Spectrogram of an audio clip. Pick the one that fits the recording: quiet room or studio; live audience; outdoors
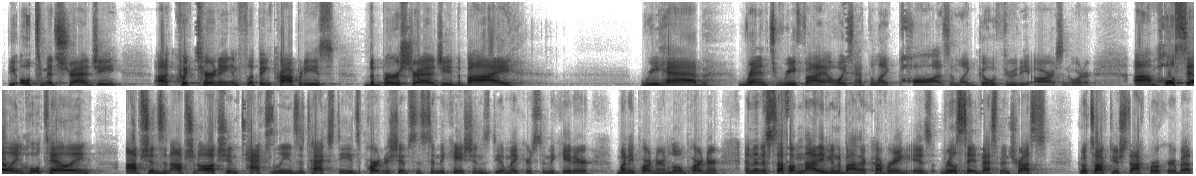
live audience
